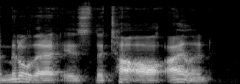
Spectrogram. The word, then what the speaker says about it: Taal: There's the Taal, Taal, Taal. That's how you That's pronounce it.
